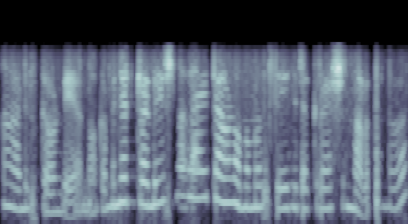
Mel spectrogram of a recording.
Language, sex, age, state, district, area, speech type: Malayalam, female, 18-30, Kerala, Idukki, rural, conversation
